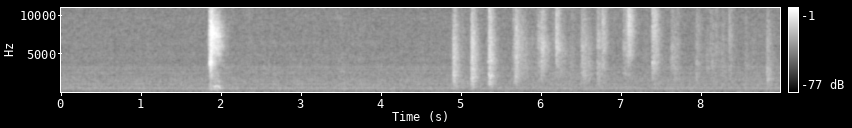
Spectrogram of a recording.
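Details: Cat described as feeling unwell gives one sharp expulsive burst, then a rapid run of about a dozen short, softer hacking coughs in a quiet room.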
